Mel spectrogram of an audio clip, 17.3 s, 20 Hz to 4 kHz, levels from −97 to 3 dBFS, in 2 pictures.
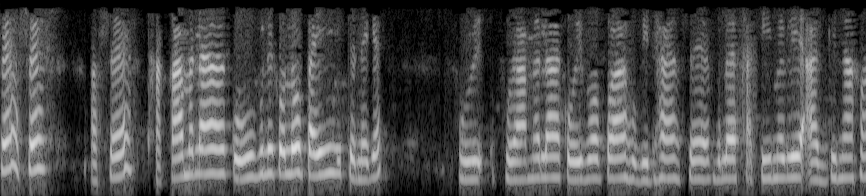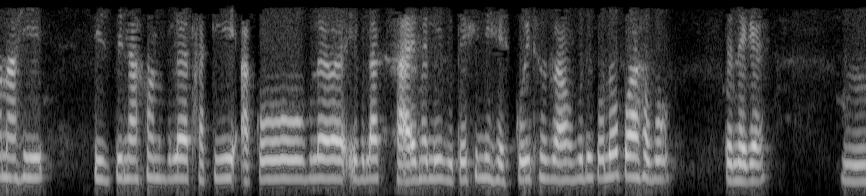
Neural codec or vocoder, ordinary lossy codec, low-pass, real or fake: none; MP3, 24 kbps; 3.6 kHz; real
